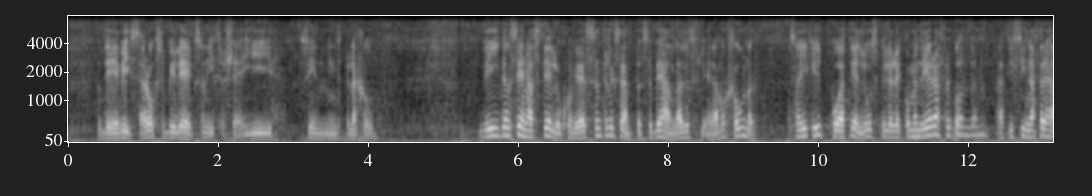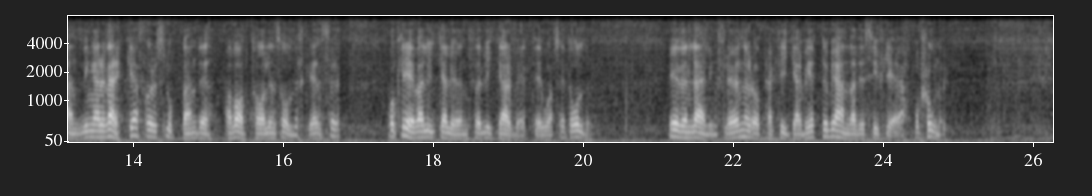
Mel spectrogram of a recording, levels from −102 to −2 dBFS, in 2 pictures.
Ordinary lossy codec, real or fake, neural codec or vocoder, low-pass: Opus, 24 kbps; fake; codec, 16 kHz, 4.8 kbps, FACodec; 7.2 kHz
